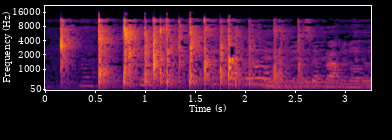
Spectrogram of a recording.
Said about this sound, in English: No, clap it up.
